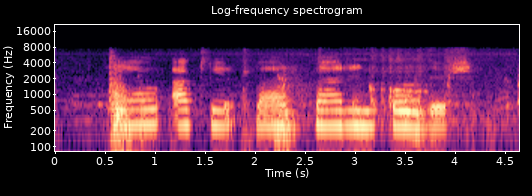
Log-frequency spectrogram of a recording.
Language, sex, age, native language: Icelandic, male, 7, Icelandic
